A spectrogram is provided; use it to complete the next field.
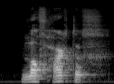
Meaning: cowardly, frightened, craven
- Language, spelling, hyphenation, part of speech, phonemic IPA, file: Dutch, lafhartig, laf‧har‧tig, adjective, /ˌlɑfˈɦɑr.təx/, Nl-lafhartig.ogg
